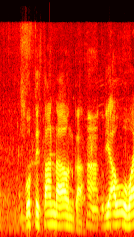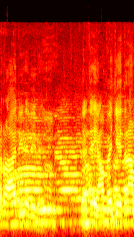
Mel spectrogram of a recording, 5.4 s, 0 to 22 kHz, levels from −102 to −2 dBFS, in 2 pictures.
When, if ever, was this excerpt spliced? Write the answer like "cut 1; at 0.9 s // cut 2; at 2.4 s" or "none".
none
